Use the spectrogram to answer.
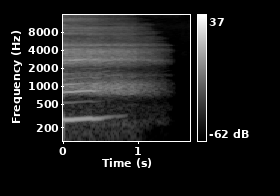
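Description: A deep breath during a guided breathing exercise: a breathy sigh carrying a faint voiced tone that starts strong and fades away over about one and a half seconds.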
